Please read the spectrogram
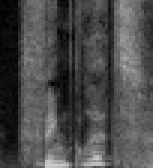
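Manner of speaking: puzzled Thinklets. Shown as a demonstration. Student baffled by the assignment name Thinklets. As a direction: ask Thinklets in disbelief. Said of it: "Let me just say that again".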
